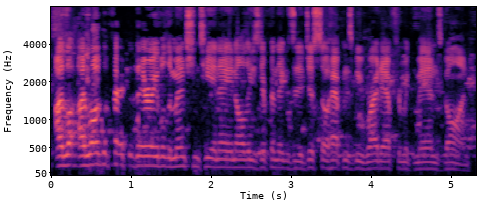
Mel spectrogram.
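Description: A man's voice: fairly high pitch, fairly even intonation, rapid-fire, a crowd in the background, rough recording. A man co-hosting a live wrestling podcast, making opinionated, critical remarks in casual chat. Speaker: podcast co-host.

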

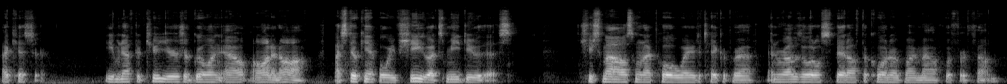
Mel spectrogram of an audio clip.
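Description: A man's voice: on the low side, flat delivery, brisk, a little mellow, natural voice. A man playing a weary, wry sixteen-year-old boy from a poor mining town, narrating a fan audio drama in the first person.

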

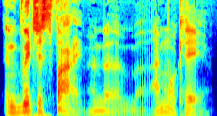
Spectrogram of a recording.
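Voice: low-pitched, huge pitch swings, moderate pace, dry recording, studio quality. A podcast host with a German accent, a native German speaker, chatting casually, laughing often and searching for English words. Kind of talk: casual conversational interview.

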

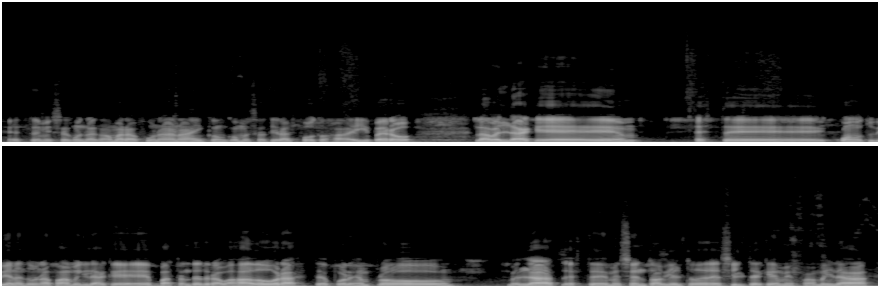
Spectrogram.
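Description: A man's voice: fairly low pitch, level tone, normal speed, clean tone. A man in his twenties with a Caribbean Spanish accent, telling his story casually as a podcast guest. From Dominican Republic and Puerto Rico. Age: 20s. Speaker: podcast guest, photographer and videographer.

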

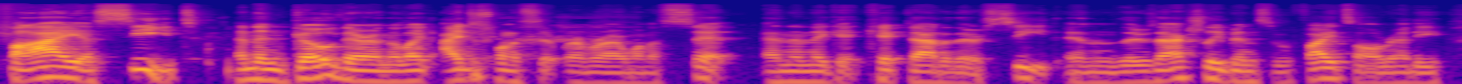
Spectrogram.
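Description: A man's voice: on the low side, fast, pushed and bright. A man co-hosting a casual podcast, upbeat and jokey, often laughing as he talks. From Rhode Island, USA. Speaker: podcast co-host.

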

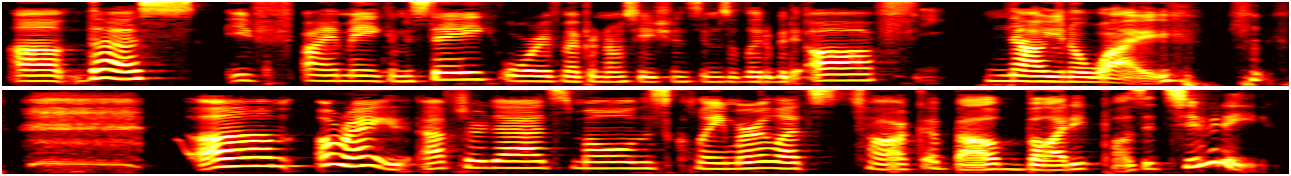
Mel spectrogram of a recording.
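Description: A young woman from Brazil with a Brazilian Portuguese accent, her first language being Portuguese, hosting a solo podcast in an animated, chatty way with rhetorical questions. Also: mid-range voice, measured pace. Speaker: podcast host.

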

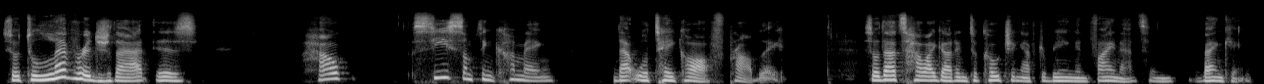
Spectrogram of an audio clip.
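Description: A woman's voice: fairly low pitch, unhurried, a little mellow, no room sound, studio quality. A middle-aged woman from Switzerland, an executive coach, talking casually as a podcast guest with frequent fillers and restarts. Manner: hesitant, many fillers and restarts. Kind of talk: casual interview talk.

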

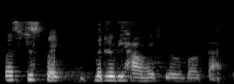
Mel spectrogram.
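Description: A woman's voice: lowish voice, steady tone, quick pace, dark tone, husky, in a large hall. A woman from Canada talking in a casual discussion, earnest and thoughtful, with many fillers and restarts. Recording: dull, hollow-sounding recording.

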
